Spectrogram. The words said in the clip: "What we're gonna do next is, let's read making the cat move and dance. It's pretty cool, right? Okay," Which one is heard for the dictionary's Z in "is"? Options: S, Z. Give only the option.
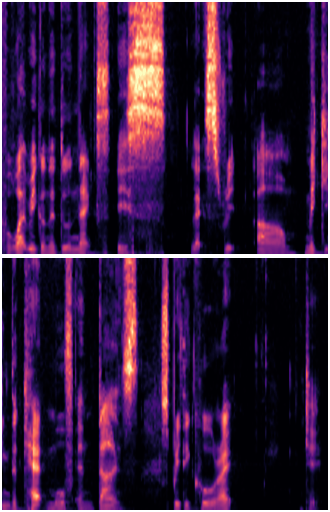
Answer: S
